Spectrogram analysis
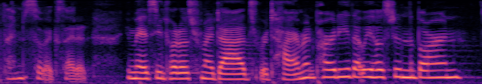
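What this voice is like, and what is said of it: Out of breath. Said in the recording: “Sorry, I'm out of breath.”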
